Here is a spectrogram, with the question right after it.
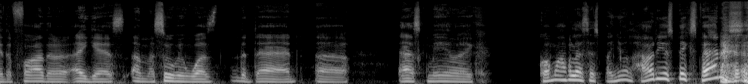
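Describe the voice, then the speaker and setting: A man with a West African accent speaks at a medium pitch in a dark, mellow tone, with ordinary pitch variation. He keeps a moderate pace, and the recording is very clean with a silent background. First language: Fulani. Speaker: community center director. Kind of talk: interview. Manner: hesitant, many fillers.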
